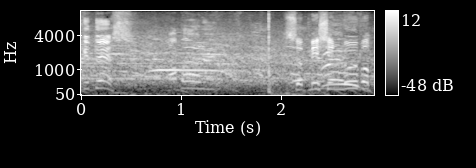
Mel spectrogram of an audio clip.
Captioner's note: crowd chatter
